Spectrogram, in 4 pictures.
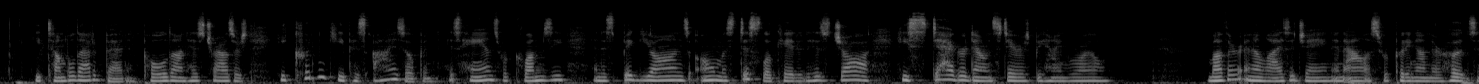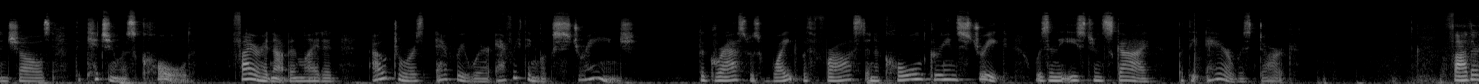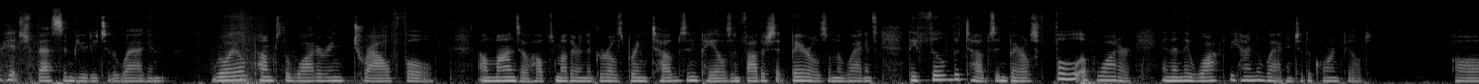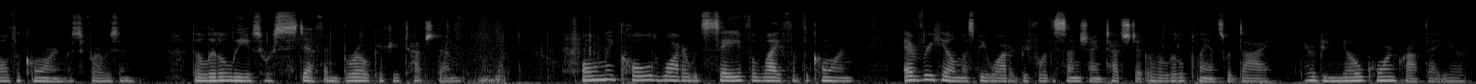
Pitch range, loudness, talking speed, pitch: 150-185 Hz, -35 LUFS, 185 wpm, 165 Hz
